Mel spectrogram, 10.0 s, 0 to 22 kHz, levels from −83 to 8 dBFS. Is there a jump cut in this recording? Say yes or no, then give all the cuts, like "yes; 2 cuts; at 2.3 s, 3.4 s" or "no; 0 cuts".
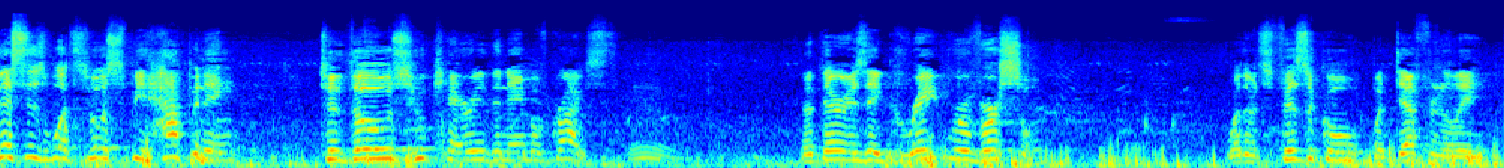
no; 0 cuts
